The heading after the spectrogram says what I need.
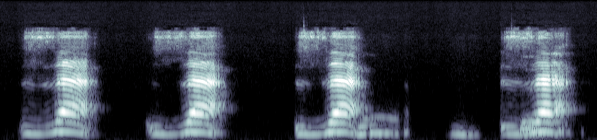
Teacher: Jadi ujung lidah bertemu dengan gigi depan dengan gigi bagian atas bawah.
